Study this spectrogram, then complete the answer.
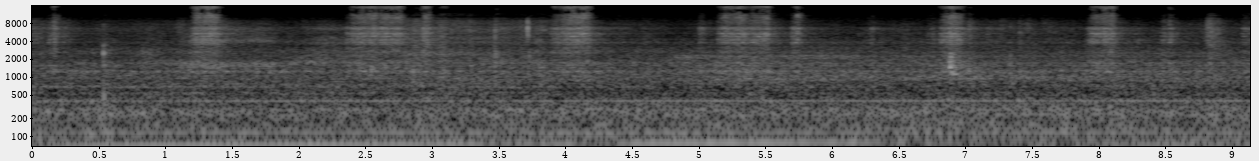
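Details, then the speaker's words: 1992 Sears Roebuck 42-inch Hugger ceiling fan, model 689 11438, running on medium speed (0.3 amps), faster than low; steady motor hum under dry scratchy rubbing pulsing as it turns; badly worn bearings, oiling likely won't fix. "As you can see, it goes significantly faster on medium. These bearings are so bad."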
